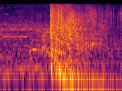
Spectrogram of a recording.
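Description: A pistol fires a single loud shot.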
